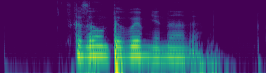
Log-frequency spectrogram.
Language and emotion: Russian, neutral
